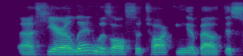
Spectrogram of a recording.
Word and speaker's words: Cyrelin: Cyrelin. Cyrelin.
